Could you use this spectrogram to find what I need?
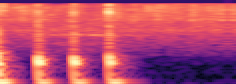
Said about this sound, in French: Et j'ai arrêté la voiture, je suis sorti, j'ai tapé à la porte.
